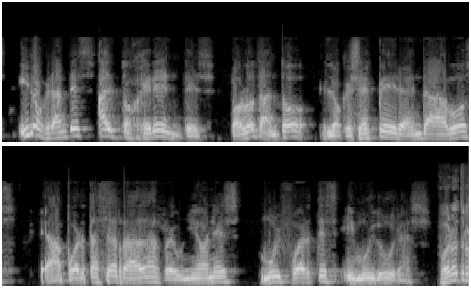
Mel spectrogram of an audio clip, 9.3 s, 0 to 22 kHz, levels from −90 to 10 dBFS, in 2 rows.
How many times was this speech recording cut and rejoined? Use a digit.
0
